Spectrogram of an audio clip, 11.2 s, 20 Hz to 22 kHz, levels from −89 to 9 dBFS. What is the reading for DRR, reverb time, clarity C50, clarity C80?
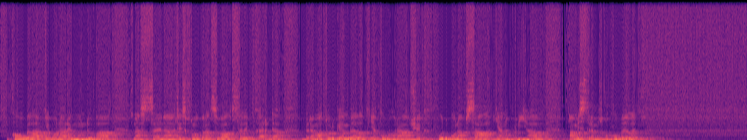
2.5 dB, 1.2 s, 5.5 dB, 7.5 dB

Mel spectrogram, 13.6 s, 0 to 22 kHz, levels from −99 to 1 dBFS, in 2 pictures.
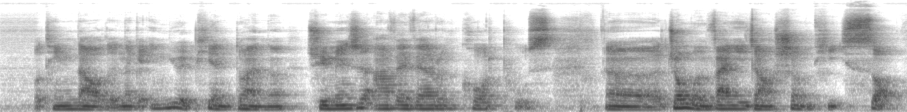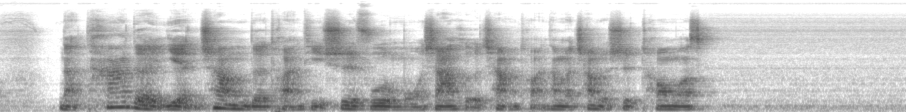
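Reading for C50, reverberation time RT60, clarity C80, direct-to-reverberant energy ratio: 9.5 dB, 0.40 s, 15.0 dB, 0.0 dB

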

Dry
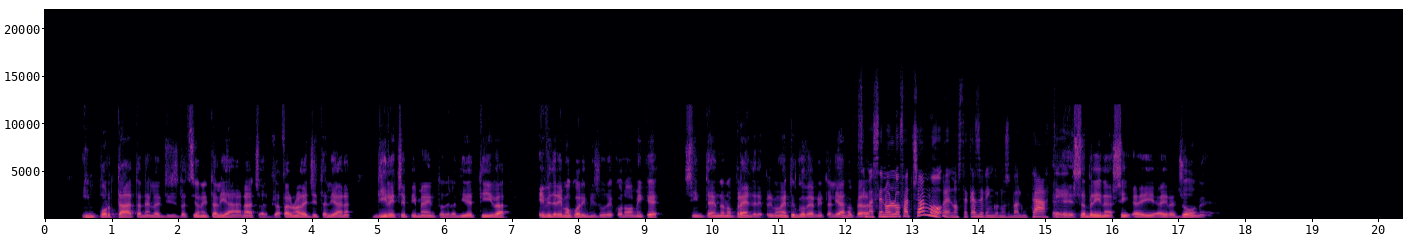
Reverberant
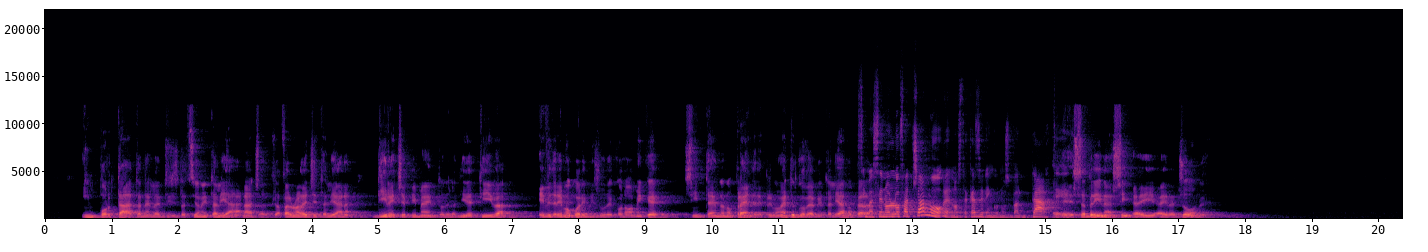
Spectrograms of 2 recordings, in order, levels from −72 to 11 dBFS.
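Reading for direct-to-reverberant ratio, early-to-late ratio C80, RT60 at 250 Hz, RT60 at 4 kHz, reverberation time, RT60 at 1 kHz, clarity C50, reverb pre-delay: 8.0 dB, 13.0 dB, 2.2 s, 0.95 s, 1.3 s, 1.1 s, 11.0 dB, 5 ms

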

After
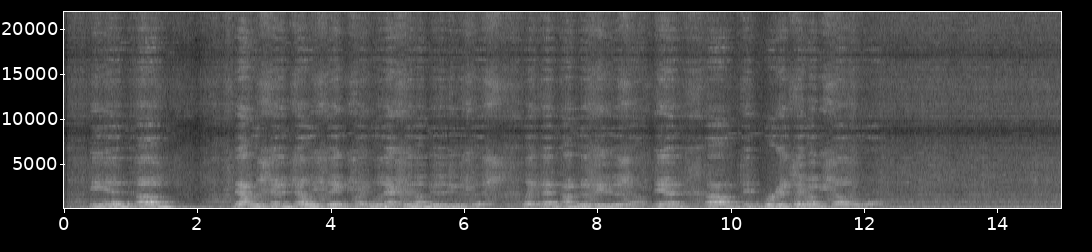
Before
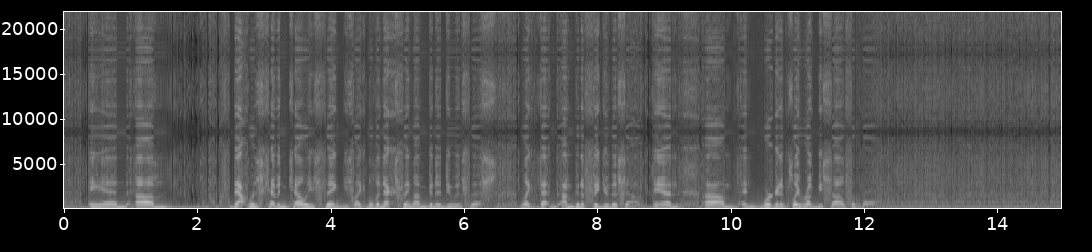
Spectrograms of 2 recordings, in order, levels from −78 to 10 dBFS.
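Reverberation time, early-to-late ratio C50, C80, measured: 0.80 s, -2.5 dB, 2.5 dB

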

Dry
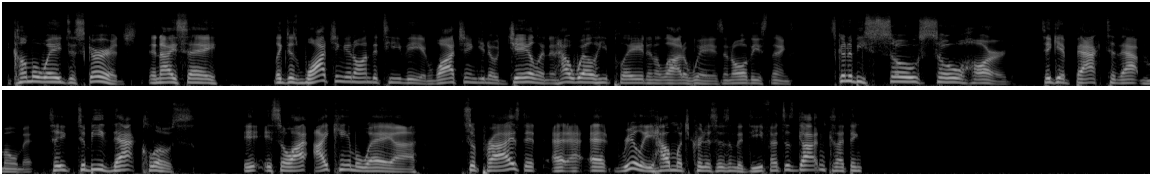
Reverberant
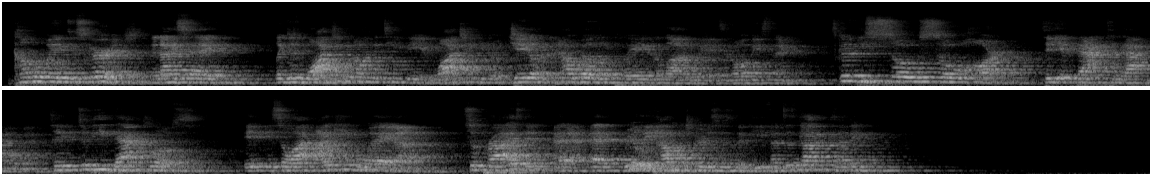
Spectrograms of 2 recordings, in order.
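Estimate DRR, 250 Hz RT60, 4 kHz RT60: -7.5 dB, 1.7 s, 0.90 s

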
